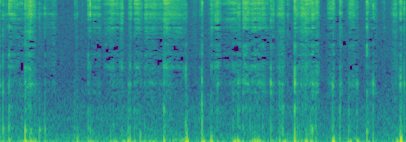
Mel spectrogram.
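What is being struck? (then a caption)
Polystyrene foam block. Fingernails scratch and tap the top surface and edge of a long, solid blue polystyrene foam block set at an angle on a table. The result is a run of short, dull, low thumps with no ring, mixed with dry, bright scratching rasps.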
